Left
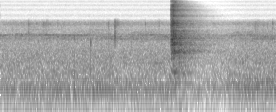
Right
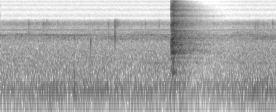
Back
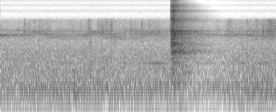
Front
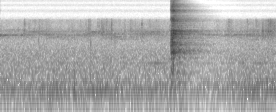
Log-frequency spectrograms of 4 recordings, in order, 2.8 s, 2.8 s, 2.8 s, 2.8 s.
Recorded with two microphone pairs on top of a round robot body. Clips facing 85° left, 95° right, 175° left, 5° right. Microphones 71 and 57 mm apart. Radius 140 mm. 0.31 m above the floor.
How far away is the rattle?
About 1.6 m.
